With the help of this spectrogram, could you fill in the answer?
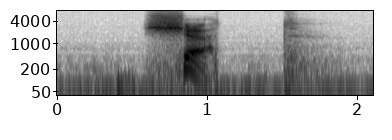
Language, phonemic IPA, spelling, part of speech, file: Swedish, /ɕœtː/, kött, noun, Sv-kött.ogg
- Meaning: 1. meat, flesh 2. flesh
